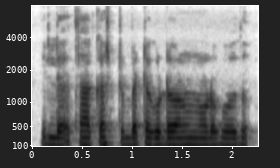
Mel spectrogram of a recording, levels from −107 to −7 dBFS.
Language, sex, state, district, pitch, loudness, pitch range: Kannada, male, Karnataka, Koppal, 135 Hz, -17 LUFS, 130-135 Hz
